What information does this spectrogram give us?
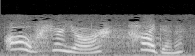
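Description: An actress playing a lively, exasperated young woman, in an expressive 1940s radio sitcom style. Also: very high-pitched, normal speed, background noise. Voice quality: bright, expressive comedy delivery. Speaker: Dennis's girlfriend Mildred. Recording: dull old radio broadcast.

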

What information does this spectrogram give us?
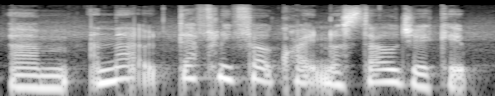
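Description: A woman musician answering interview questions, thoughtful and halting, with many fillers and casual swearing. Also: fairly high pitch, animated, vocal fry, darkish tone, rough recording. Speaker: musician, band lyricist.

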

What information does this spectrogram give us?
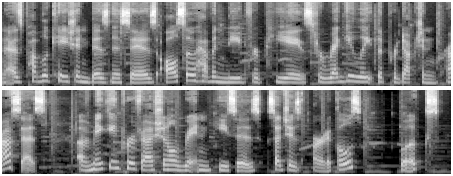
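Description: Woman co-host reading over music. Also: mid-range voice. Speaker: podcast co-host. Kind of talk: reading an encyclopedia article aloud with casual banter.

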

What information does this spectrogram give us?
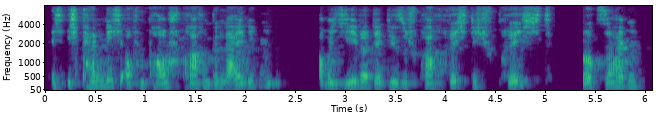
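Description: A man's voice: on the high side, normal speed, darkish tone, breathy edge, rough recording. A man chatting casually on a podcast, talking in a self-deprecating way.

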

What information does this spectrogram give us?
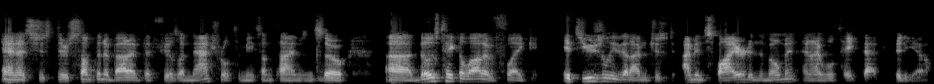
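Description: A man with a fairly low but bright voice speaks as a podcast guest. He talks in a loose, self-deprecating way, full of ums and restarts. The sound is dry and close. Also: fast, husky, dry recording, poor audio. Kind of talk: casual interview talk.

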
